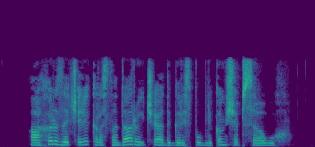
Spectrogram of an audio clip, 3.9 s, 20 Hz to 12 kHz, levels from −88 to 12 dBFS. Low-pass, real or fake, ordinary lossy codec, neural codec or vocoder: 7.2 kHz; fake; MP3, 48 kbps; codec, 16 kHz, 4 kbps, X-Codec, WavLM features, trained on Multilingual LibriSpeech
